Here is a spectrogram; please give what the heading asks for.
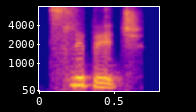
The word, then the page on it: slippage: Indian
